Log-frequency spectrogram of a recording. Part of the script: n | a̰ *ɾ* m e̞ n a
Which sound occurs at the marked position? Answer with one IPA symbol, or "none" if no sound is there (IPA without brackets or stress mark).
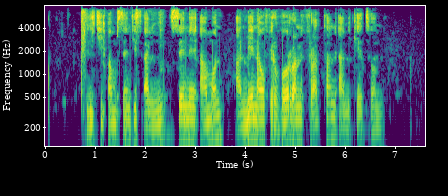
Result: l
